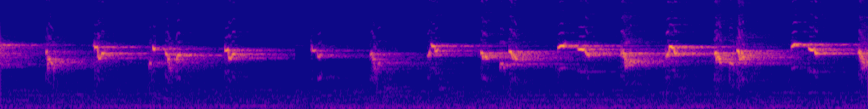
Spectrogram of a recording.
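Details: Sooty-headed bulbul singing lively, rapid ropel phrases for lure training: bright descending whistles repeated in quick succession, a brief pause near two and a half seconds, then faster, louder notes.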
